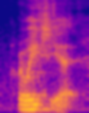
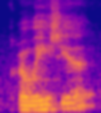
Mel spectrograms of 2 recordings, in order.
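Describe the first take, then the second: First: It has a Portuguese-style pronunciation. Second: The same.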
